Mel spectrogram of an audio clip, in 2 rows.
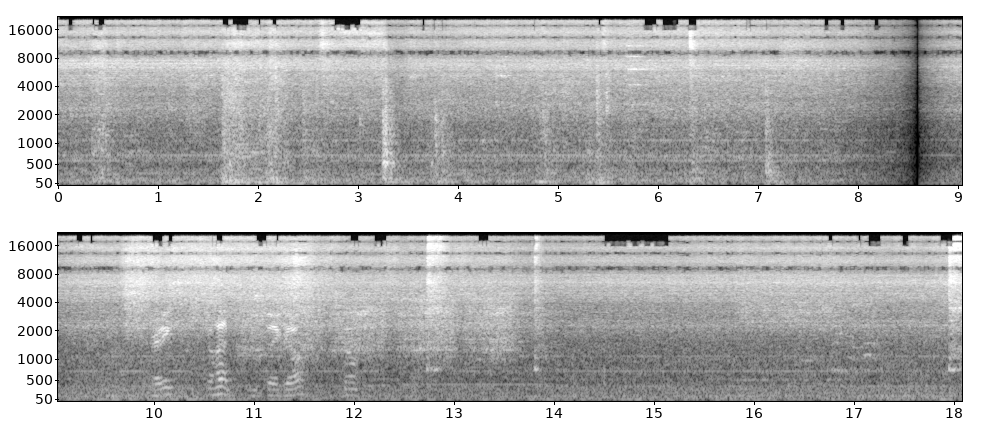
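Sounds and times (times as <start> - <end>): drilling machine hiss: 9.6 - 14.1.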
